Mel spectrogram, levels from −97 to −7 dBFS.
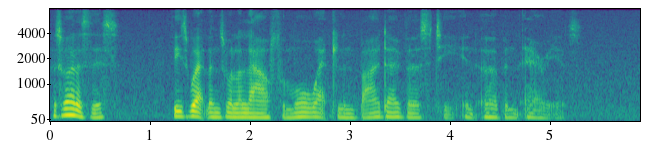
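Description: Nothing faulty is audible anywhere in this speech.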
